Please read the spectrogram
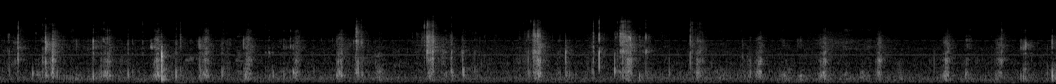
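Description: A man chewing and biting as he gnaws meat off a large beef rib bone: an irregular run of sharp crunches and clicks, a few louder ones in the middle.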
